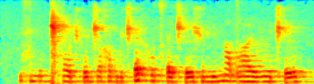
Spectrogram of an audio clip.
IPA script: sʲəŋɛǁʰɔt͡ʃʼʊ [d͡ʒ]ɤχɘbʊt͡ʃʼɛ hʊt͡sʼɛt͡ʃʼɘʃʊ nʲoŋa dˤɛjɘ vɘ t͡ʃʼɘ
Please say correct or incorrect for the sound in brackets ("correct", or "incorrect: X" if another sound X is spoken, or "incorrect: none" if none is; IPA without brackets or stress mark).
correct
